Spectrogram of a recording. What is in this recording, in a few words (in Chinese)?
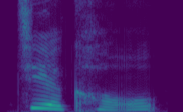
"借口", Chinese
